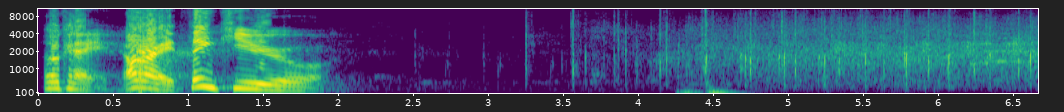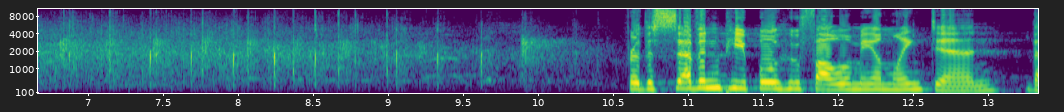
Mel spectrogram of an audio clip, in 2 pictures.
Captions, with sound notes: Okay, all right, thank you. (audience applauding) For the seven people who follow me on LinkedIn,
